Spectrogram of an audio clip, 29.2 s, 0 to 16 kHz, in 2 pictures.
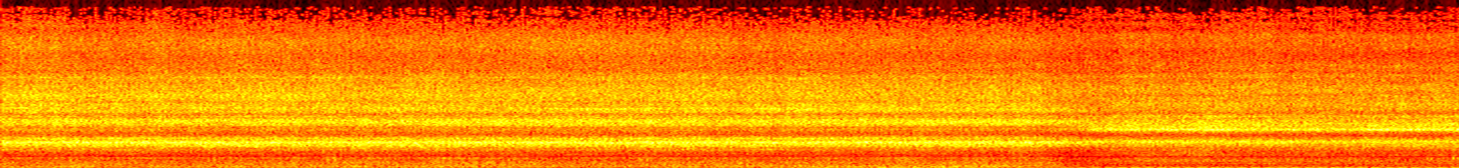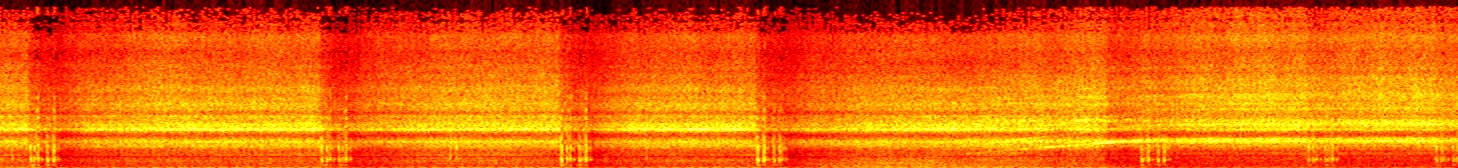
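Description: F-35B jet engine running loud, a rushing roar with a steady high whine, while the jet hovers to land vertically. About ten seconds in the sound changes to the jet on deck in short take-off mode, with a steady low hum underneath and a few brief dips in level. Near the end the engine whine climbs in pitch.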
